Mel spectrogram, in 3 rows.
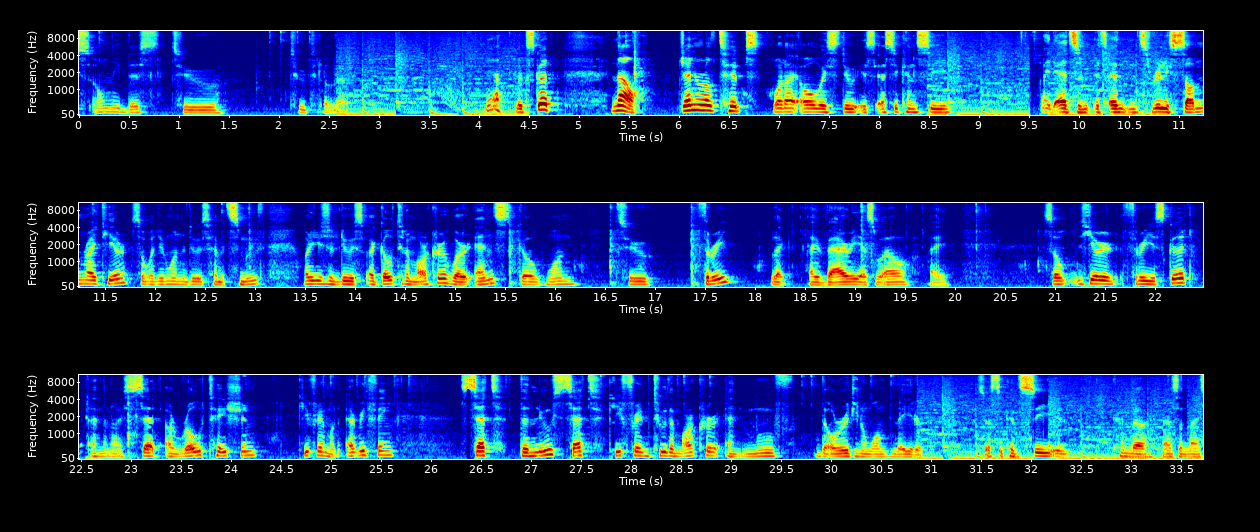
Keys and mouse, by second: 0.0 b, 0.8 g, 2.6 alt+a, 4.6 alt+a, 8.6 alt+a, 11.1 alt+a, 15.7 Left, 16.7 Left, 17.6 Left, 19.3 KP_0, 20.4 KP_0, 23.2 i, 24.7-26.4 drag, 25.8 b, 26.7 g, 29.0 g, 30.9 alt+a.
